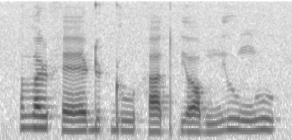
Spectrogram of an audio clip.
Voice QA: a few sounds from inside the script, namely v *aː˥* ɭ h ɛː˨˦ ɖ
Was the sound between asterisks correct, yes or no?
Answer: no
